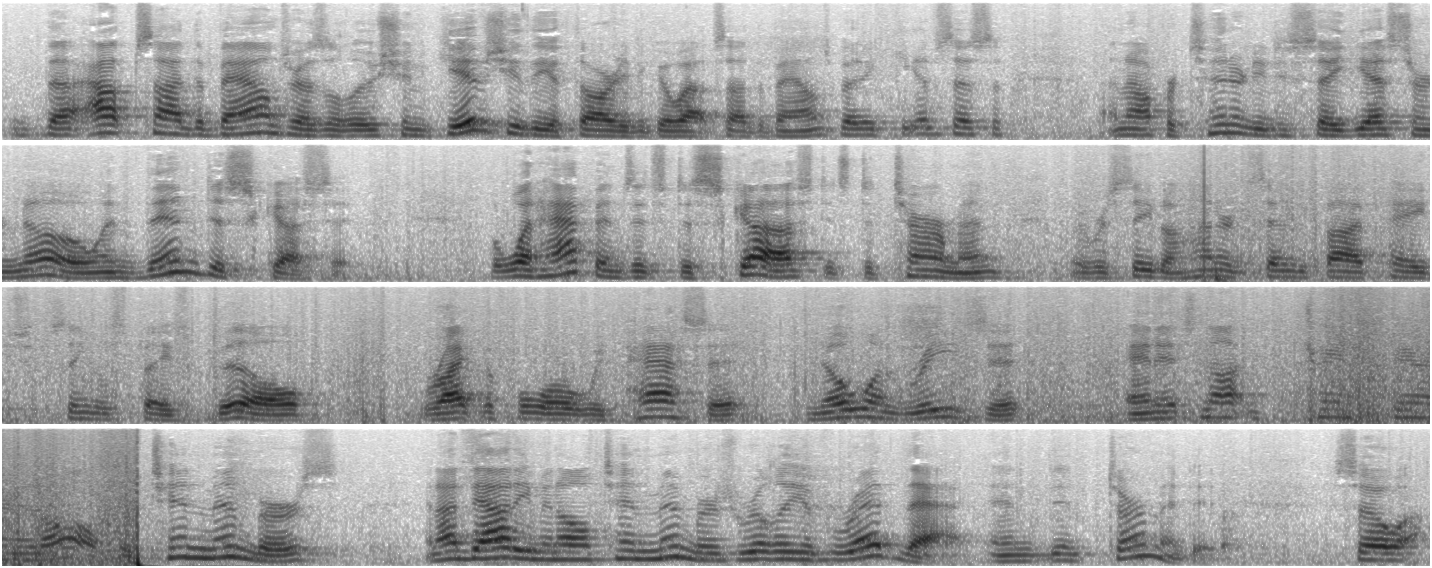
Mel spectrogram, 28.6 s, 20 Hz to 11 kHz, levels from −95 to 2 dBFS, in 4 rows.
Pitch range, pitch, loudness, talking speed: 130-175 Hz, 150 Hz, -20 LUFS, 160 wpm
